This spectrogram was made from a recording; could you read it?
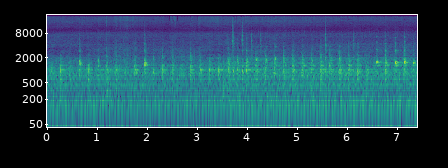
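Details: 2003 Cadillac DeVille V8, morning start: rough idle with steady knock two to three a second and thin squeaks, engine stalling and exhaust shaking; cause unknown.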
